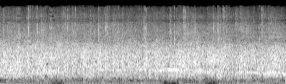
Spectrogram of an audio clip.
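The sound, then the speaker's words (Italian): A crowd claps steadily in dense, continuous applause that fills the whole stretch, fairly loud, with no voices standing out above it. “Eh grazie, grazie, un applauso a tutti voi,”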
